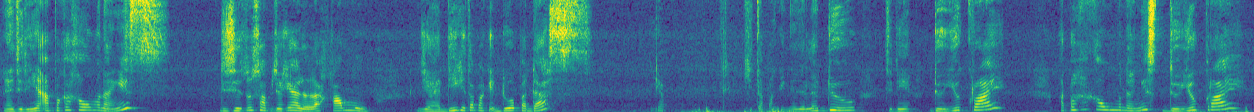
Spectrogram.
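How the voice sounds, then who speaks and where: A woman's voice: mid-range voice, slight background noise, low-quality recording. A young woman with an Indonesian accent, an English teacher explaining grammar step by step in a recorded online lesson, mixing in English phrases and answering her own questions.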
